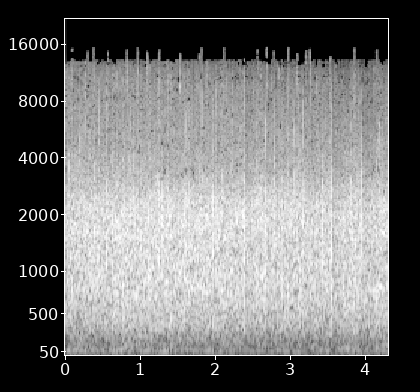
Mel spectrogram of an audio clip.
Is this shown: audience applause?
yes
